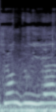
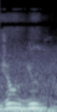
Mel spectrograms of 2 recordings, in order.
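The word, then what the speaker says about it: gianduja: J'ai découvert aujourd'hui que vous disiez Giandouilla. Giandouilla. Nous, on dit Jean Duja. On est... Bah, je le prononce à l'italienne.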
